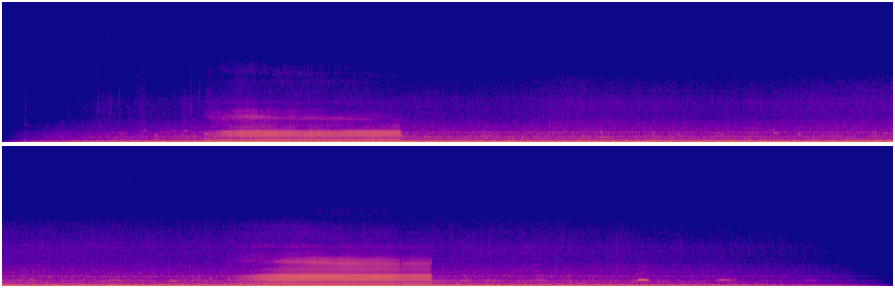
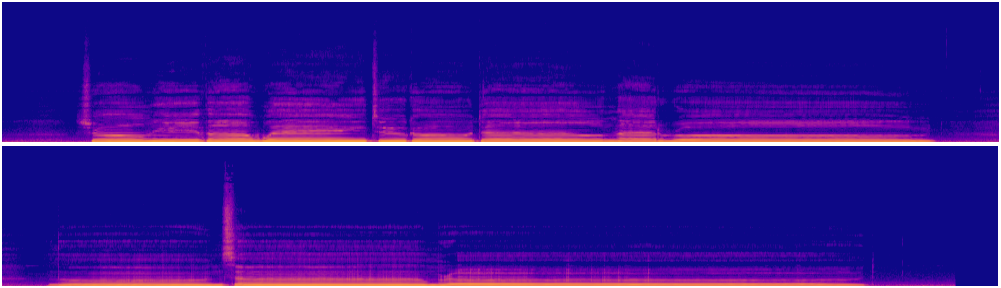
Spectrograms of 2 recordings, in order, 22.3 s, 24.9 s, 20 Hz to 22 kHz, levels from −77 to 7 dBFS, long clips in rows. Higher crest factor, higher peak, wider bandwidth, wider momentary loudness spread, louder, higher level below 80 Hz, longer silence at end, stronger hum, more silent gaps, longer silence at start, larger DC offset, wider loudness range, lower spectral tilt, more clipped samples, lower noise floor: first, 16 dB vs 10 dB; about the same, -8 dBFS vs -8 dBFS; about the same, 9.8 kHz vs 10.5 kHz; first, 13 LU vs 6 LU; second, -27 LUFS vs -19 LUFS; first, -28 dBFS vs -50 dBFS; second, 0.3 s vs 0.75 s; second, none vs 50 Hz at -50 dBFS; neither; second, 0.2 s vs 0.95 s; neither; about the same, 6 LU vs 6 LU; second, -6.5 dB/octave vs -8 dB/octave; neither; second, -48 dBFS vs -87 dBFS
